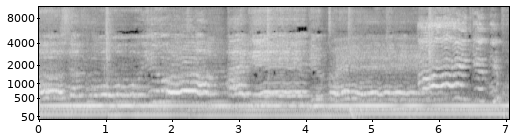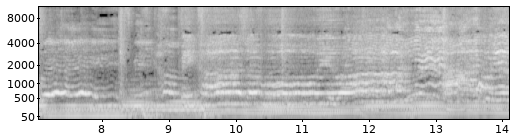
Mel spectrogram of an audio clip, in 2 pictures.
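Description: Women's gospel group singing into microphones, with wavering, vibrato-laden voices over held accompaniment chords that change every few seconds.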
